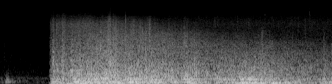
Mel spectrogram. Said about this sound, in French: Ah, le voilà. Tu entends, Igor? Oui, maître. L'orage arrive.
